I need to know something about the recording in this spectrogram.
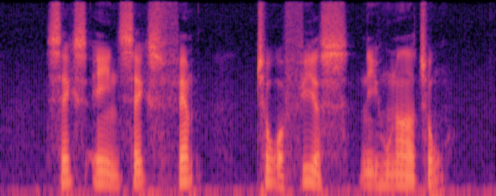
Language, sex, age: Danish, male, 22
